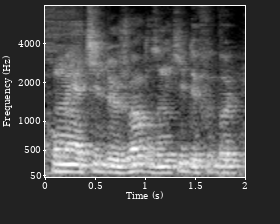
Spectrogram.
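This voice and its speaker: A man's voice: medium pitch, flat delivery, quick pace. A man reading out scripted quiz questions as an unseen question master. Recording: very echoey, distant, music behind.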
